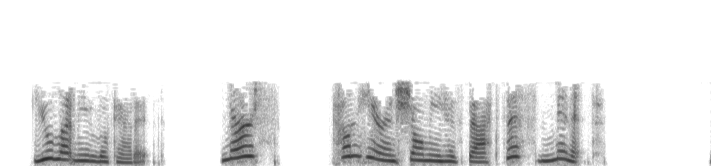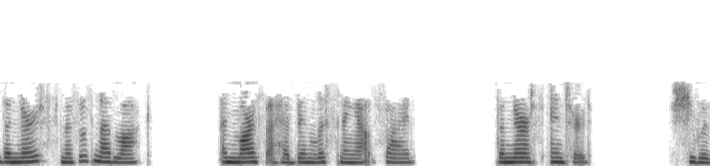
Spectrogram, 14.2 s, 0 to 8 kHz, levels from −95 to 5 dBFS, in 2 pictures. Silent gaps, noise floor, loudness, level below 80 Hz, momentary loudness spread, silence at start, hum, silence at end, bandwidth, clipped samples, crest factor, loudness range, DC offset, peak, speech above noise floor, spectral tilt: 1.67-2.17 s, 2.83-3.27 s, 6.09-7.06 s, 8.65-9.23 s, 11.29-12.00 s, 13.05-13.77 s; under -90 dBFS; -25 LUFS; -66 dBFS; 12 LU; 0.35 s; none; 0 s; 4.2 kHz; under 0.1%; 18 dB; 4 LU; under 0.1%; -8 dBFS; over 65 dB; -10.5 dB/octave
